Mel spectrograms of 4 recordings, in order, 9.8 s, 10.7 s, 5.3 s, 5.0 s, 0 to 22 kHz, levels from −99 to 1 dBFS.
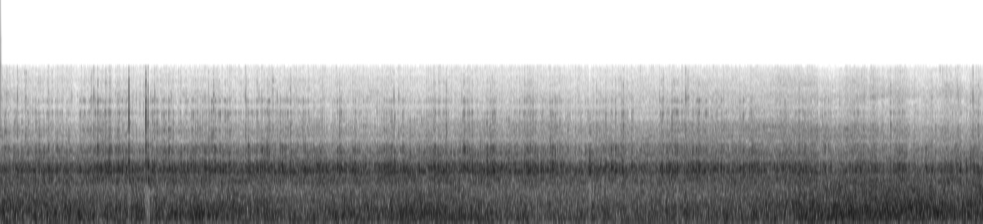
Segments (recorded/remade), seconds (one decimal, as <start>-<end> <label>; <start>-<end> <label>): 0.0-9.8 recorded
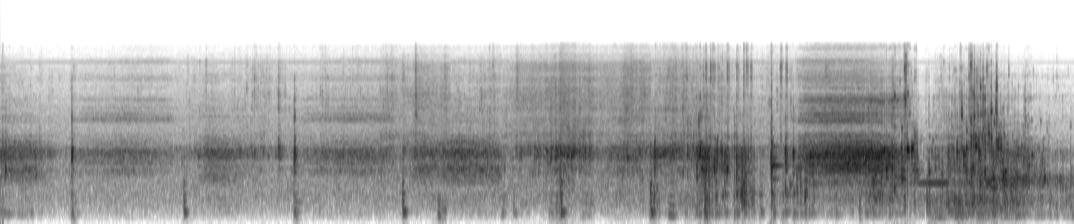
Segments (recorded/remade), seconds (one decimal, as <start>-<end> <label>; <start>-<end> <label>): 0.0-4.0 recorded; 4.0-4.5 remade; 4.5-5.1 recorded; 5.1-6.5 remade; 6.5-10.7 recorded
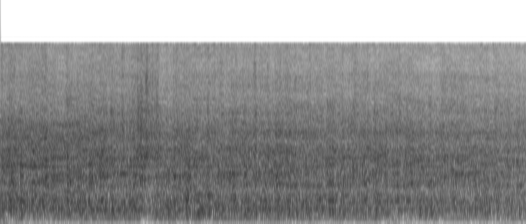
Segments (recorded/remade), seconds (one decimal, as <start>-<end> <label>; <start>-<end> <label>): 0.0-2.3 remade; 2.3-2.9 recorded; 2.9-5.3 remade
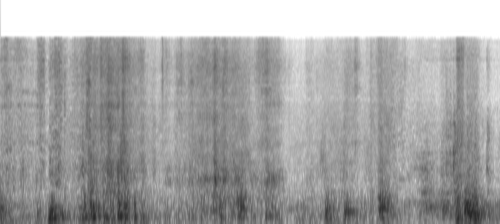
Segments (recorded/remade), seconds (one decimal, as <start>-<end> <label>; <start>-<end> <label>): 0.0-0.9 recorded; 0.9-3.9 remade; 3.9-5.0 recorded

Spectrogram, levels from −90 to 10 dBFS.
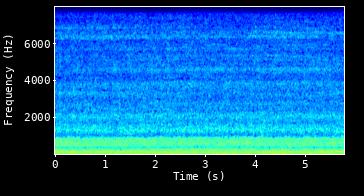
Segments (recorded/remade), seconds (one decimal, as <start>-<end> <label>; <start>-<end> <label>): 0.0-5.8 recorded

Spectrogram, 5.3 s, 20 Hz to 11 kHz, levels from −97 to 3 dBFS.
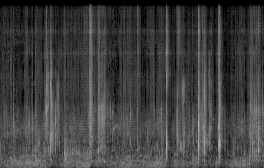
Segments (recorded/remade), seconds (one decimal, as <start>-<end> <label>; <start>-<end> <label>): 0.0-5.3 remade

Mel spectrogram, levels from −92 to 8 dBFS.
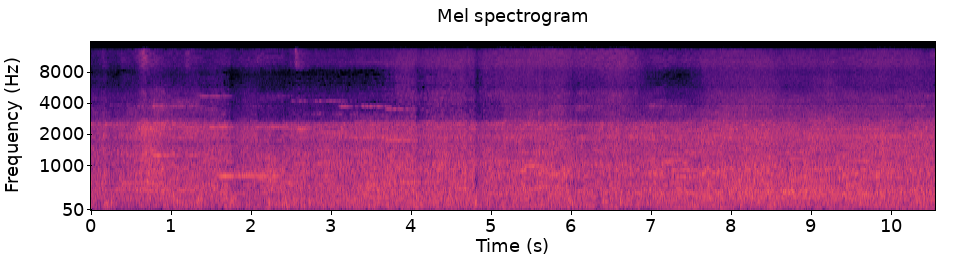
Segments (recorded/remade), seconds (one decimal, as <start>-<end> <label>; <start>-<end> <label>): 0.0-0.5 recorded; 0.5-1.4 remade; 1.4-1.8 recorded; 1.8-2.4 remade; 2.4-5.0 recorded; 5.0-10.2 remade; 10.2-10.6 recorded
